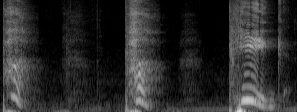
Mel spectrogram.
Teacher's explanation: we're not going to be really using any vibration it's just going to be air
